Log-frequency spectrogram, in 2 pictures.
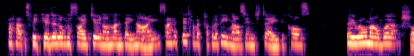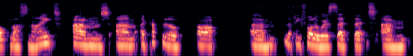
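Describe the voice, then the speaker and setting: A woman co-hosting a spiritual Q&A, hoarse tonight, agreeable and quick to affirm, reading out audience questions. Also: lowish voice. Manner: warm, agreeable, often laughs and affirms. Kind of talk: casual conversational Q&A.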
